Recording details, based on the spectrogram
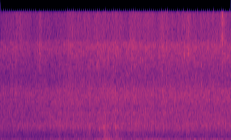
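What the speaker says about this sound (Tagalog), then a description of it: "Maulan ngayon sa amin dito sa Camarines Norte." Heavy rain pours steadily in Camarines Norte during bad weather, a dense, even hiss with a low rumble underneath and no voices.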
